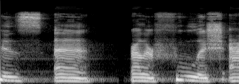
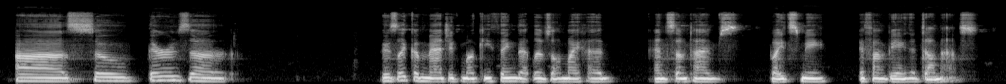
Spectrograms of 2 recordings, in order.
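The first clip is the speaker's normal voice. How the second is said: flat, low deadpan in character; 4 semitones lower than usual. Voicing a character explaining something odd to another character: deadpan in character. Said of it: "he deadpan".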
